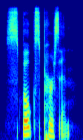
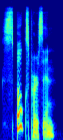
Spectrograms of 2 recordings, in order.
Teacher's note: The main stress is on the first word, spokes.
